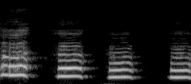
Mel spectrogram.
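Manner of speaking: very high, very loud falsetto ah-ah-ah scream. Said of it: "let's run that back".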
